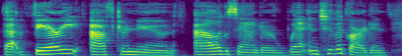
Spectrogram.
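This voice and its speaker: With a lowish voice and lively intonation, a woman reads a storybook to children at an ordinary pace. She brings the story to life and adds teacher-style commentary on the pictures.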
